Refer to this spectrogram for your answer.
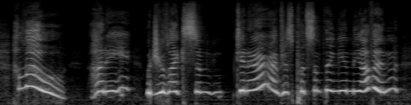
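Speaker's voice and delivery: put-on very high, old-timey sitcom housewife voice. Retelling a movie scene of a wife greeting her husband: old-timey sitcom housewife voice. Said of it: "dressed up like some kind of housewife from, like, an old-timey sitcom".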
